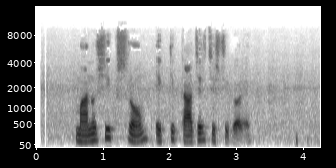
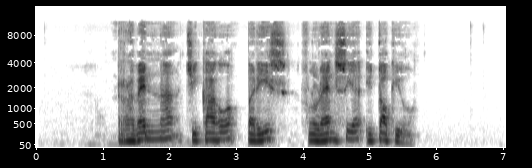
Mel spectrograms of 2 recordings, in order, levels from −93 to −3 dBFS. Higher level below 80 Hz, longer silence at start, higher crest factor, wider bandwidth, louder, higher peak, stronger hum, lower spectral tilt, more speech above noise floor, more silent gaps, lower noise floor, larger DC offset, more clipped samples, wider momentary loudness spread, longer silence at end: second, -66 dBFS vs -60 dBFS; second, 0.6 s vs 1.25 s; about the same, 24 dB vs 22 dB; second, 10 kHz vs 11.5 kHz; about the same, -23 LUFS vs -21 LUFS; about the same, -2 dBFS vs -2 dBFS; neither; first, -5 dB/octave vs -3.5 dB/octave; second, 26 dB vs 59 dB; neither; second, -49 dBFS vs -81 dBFS; neither; neither; second, 9 LU vs 12 LU; second, 1.05 s vs 1.4 s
